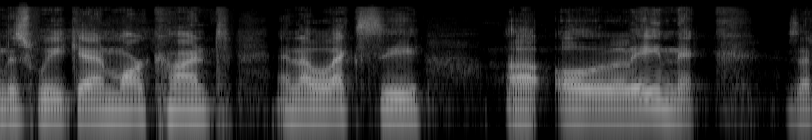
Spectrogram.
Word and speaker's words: Alexei Oleinik: Mark Hunt and Alexei Oleinik. Is that how you say it? Yeah, that's right. Alexei Oleinik.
